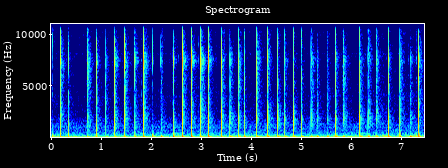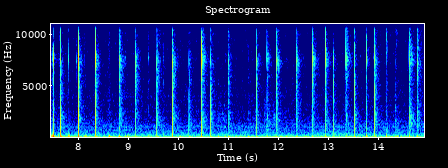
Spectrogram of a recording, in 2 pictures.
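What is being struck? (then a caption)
Small wooden clothespin. A small wooden clothespin is handled close to the microphone, with fingertips and nails tapping and clicking on it. Many short, sharp clicks come in a steady stream for the whole clip, each with a quick, dry decay, a low thump and a bright tick on top.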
